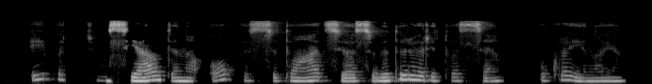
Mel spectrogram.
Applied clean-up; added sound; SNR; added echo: none; none; none; none.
